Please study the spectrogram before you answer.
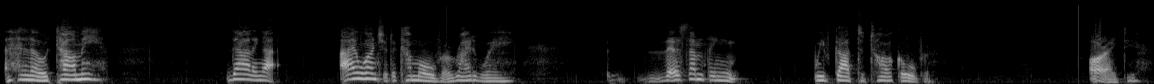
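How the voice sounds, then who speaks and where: A secretive American woman in her thirties in a 1940s radio drama. The voice is husky and dry, swinging widely as she pleads. Her delivery is halting, anguished and melodramatic. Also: fairly low pitch, animated, no room sound, full character voice. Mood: tense, tender. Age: 30s. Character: anguished, secretive 35-year-old daughter of a convict.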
